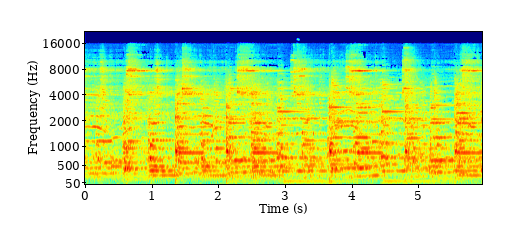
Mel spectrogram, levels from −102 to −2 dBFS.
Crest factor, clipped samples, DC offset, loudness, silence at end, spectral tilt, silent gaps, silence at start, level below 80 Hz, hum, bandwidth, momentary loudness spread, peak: 16 dB; under 0.1%; under 0.1%; -15 LUFS; 0 s; -1 dB/octave; none; 0 s; -48 dBFS; none; 16.5 kHz; 4 LU; 0 dBFS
